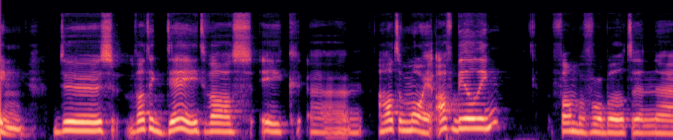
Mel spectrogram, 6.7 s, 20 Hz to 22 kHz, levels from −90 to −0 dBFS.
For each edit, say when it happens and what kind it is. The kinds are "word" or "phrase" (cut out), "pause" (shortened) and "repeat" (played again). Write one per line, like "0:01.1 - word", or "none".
none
